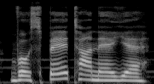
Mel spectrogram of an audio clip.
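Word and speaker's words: воспитание: It's pronounced vospitaniye.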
